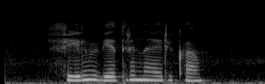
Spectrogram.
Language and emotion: Russian, neutral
